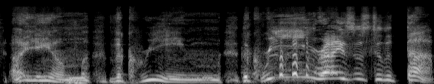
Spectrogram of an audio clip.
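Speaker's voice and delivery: very high-pitched, slow, swooping, every word stretched. Retelling a famous promo with creamer cups: imitating Macho Man Randy Savage. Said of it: "He's like".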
